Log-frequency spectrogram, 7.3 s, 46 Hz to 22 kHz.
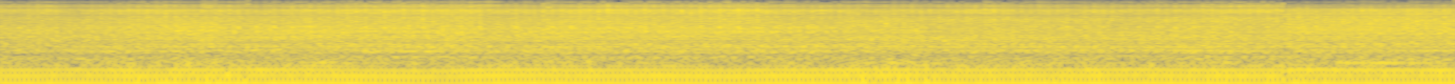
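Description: A Mahindra 575 DI tractor engine running loud and close while pulling a nine-tine cultivator through dry farmland, a steady unbroken diesel drone with a deep low throb for the whole stretch.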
